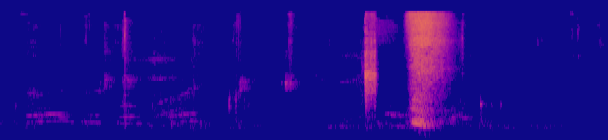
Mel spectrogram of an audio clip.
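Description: Soft handling sounds of pomegranate arils being picked from the peel into a bowl, with small ticks, over faint low murmuring in the first two seconds. A brief sharp hiss about four seconds in is the loudest sound.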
